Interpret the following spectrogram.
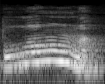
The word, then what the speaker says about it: long: Дело в том что когда эта буква Н появляется в конце слов в сочетании с буквой G например как в слове Long длинный то буква G вообще не произносится А наша буква Н превращается в такой носовой звук мы не говорим лон а говорим лон н лон чтобы научиться произносить этот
